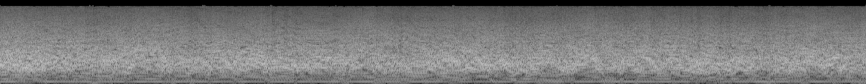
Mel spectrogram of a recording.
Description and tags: This is a lead synth sound I made for the XS24 on the Nord Modular G2 and Universal Audio UAD emulations of the Neve EQs, LN1176 Limiter, 88RS, Fairchild, and Pultec EQs. Also used the Joe Meek EQ from protools.
darkpsy, fm, g2, goa, lead, modular, nord, psytrance, synth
